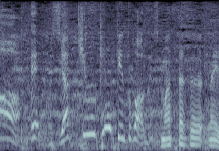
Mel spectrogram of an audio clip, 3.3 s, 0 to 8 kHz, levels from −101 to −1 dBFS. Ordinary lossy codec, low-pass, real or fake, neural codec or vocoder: none; none; fake; codec, 16 kHz, 8 kbps, FreqCodec, larger model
